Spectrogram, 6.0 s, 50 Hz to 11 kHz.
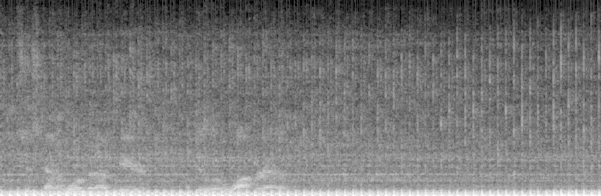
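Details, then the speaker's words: Yamaha TTR110 pit bike with a Pro Circuit pipe, just fired up: steady, even single-cylinder thumping at low idle with no misses or knocks; normal idle. "so I just fired it up that's the sound of it idling"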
